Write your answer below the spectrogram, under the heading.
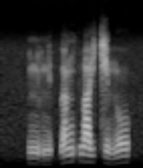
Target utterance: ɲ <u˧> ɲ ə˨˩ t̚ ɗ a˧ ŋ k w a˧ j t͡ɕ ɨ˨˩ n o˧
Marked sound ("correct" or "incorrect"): incorrect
